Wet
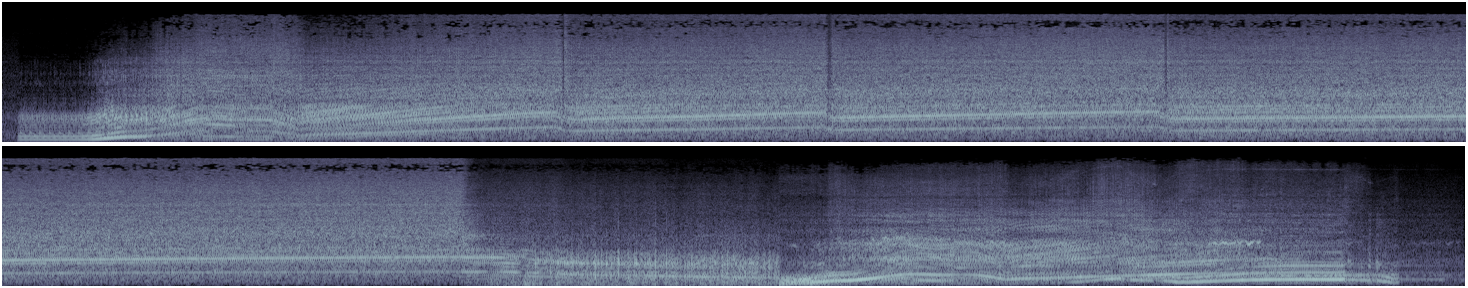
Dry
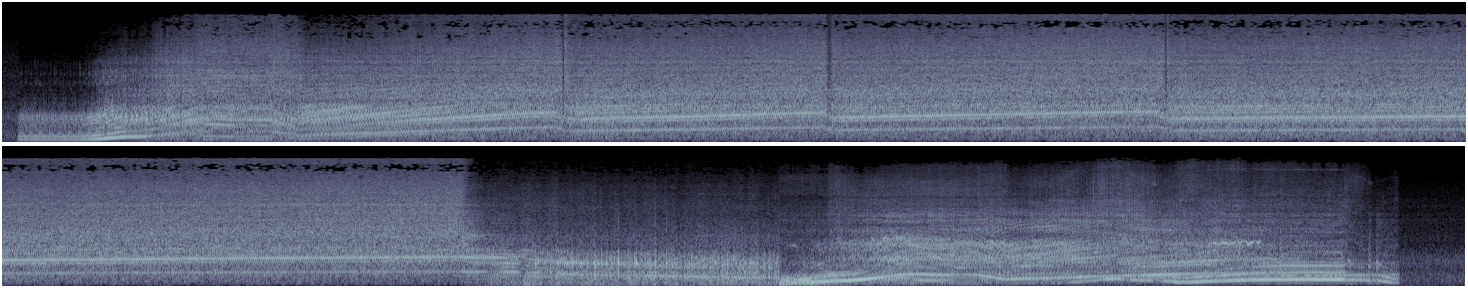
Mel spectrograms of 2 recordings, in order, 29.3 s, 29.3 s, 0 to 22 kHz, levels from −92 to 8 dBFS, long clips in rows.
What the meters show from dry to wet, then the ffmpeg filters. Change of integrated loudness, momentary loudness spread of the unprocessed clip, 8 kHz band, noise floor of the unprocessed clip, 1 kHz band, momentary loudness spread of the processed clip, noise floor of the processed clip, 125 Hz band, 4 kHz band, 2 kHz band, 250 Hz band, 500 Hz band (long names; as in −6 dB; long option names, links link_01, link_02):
0.0 dB, 5 LU, 0.0 dB, −33 dBFS, 0.0 dB, 5 LU, −32 dBFS, 0.0 dB, 0.0 dB, 0.0 dB, 0.0 dB, 0.0 dB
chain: -af "aecho=1:1:997|1994|2991|3988:0.0794|0.0437|0.024|0.0132"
